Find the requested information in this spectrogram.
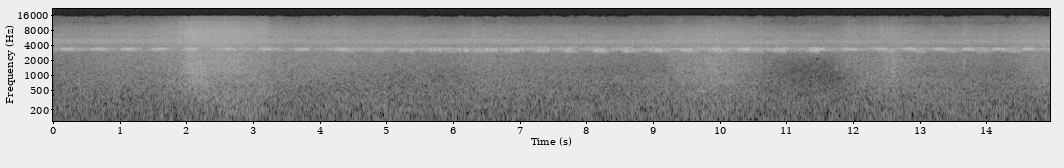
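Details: Binaural night ambience at a beach: crickets chirp in a fast, regular high pulse throughout, with soft swells of waves and a low rumble underneath.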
